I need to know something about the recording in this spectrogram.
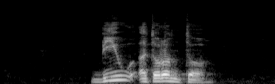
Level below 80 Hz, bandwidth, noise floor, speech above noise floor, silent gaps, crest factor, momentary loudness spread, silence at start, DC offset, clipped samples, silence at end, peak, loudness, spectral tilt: -56 dBFS; 7.6 kHz; -67 dBFS; 52 dB; none; 18 dB; 11 LU; 0.9 s; under 0.1%; under 0.1%; 0.65 s; 0 dBFS; -16 LUFS; -8 dB/octave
